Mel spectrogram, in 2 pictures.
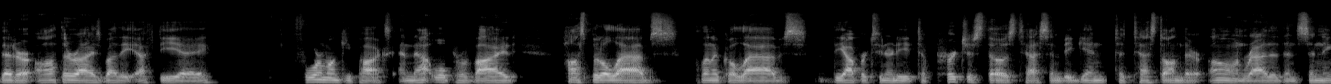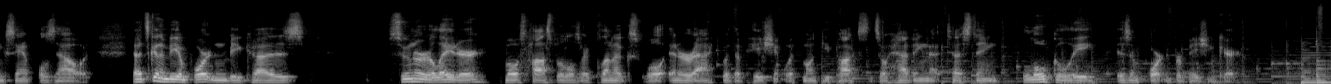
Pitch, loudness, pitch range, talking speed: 95 Hz, -27 LUFS, 85-100 Hz, 145 wpm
